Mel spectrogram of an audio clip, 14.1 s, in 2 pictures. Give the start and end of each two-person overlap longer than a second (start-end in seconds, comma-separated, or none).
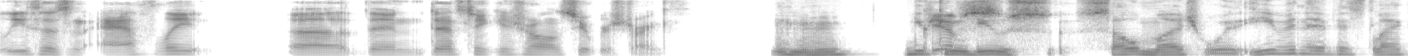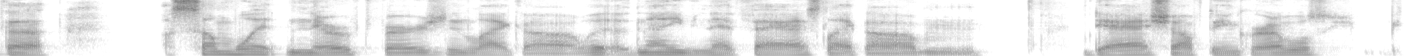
none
